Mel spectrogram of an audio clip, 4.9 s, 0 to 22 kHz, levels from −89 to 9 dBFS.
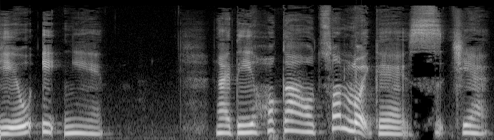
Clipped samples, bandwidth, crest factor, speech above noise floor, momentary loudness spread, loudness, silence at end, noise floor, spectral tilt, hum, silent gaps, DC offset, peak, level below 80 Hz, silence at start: under 0.1%; 19 kHz; 16 dB; 40 dB; 8 LU; -15 LUFS; 0.1 s; -54 dBFS; -4.5 dB/octave; none; none; under 0.1%; 0 dBFS; -54 dBFS; 0 s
